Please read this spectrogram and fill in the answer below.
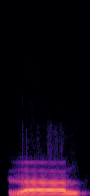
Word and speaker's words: ذال: এটা অনেকটা নরম করে উচ্চারণ করতে হবে। হ্যাঁ, ذال, ذال, ذال।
